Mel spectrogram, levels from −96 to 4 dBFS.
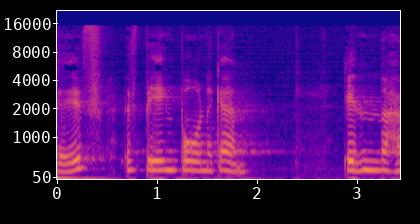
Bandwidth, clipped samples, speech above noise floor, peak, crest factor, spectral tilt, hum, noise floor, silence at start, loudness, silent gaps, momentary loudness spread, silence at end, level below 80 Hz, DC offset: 15.5 kHz; under 0.1%; 31 dB; -14 dBFS; 18 dB; -4.5 dB/octave; none; -61 dBFS; 0 s; -32 LUFS; none; 13 LU; 0 s; -66 dBFS; under 0.1%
